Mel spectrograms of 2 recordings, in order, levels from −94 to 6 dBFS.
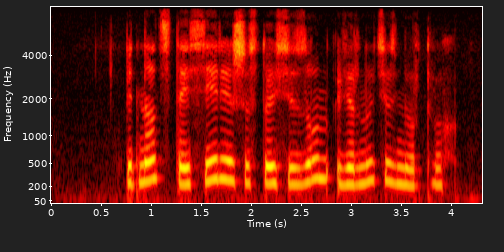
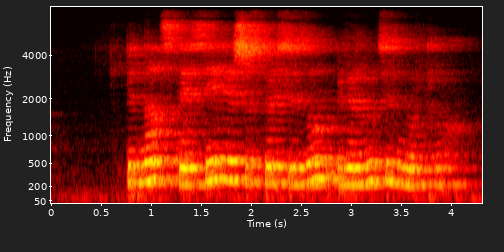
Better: first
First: none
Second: room echo; dies away in 1.1 s

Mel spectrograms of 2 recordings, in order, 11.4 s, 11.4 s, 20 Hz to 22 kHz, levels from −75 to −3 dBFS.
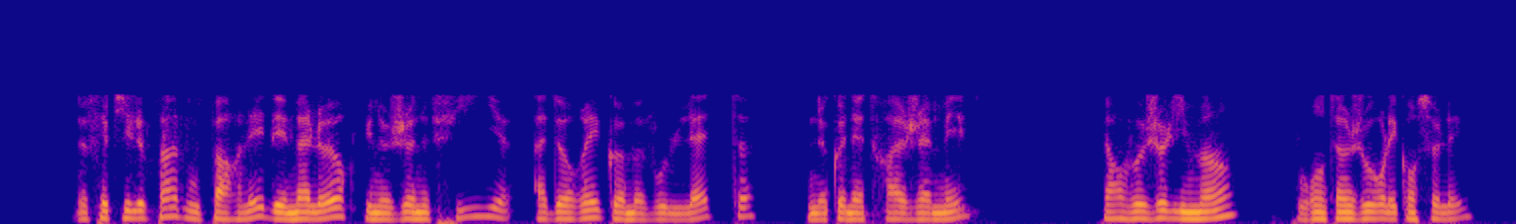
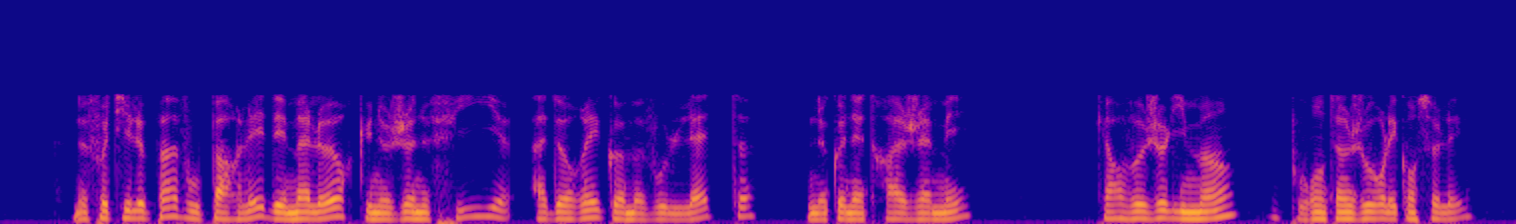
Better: second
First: noise reduction (neural mask model DeepFilterNet 3)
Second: none

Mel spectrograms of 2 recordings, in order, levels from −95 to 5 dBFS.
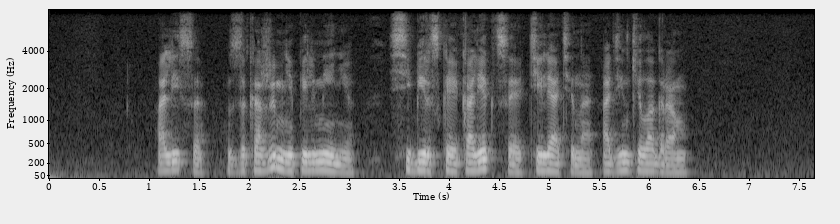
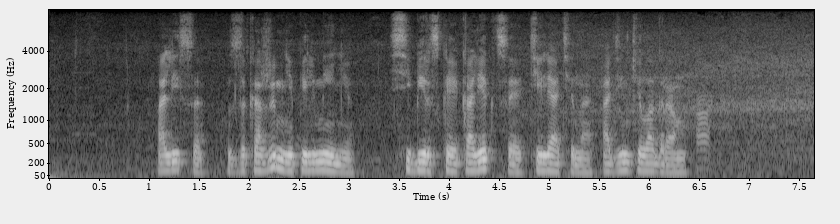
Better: first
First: none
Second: background sound (Bus); 18 dB below the speech

